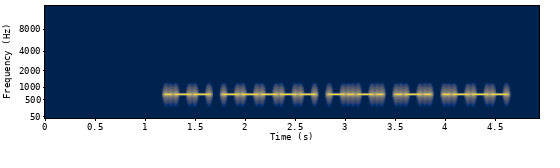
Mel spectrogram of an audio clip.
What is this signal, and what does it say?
Morse code, heard as a keyed tone, about 25 wpm, 700 Hz. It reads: W0CRJ
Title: USA Call Signs - 3x Character Spacing - 25wpm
